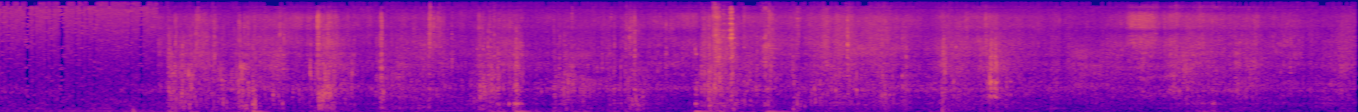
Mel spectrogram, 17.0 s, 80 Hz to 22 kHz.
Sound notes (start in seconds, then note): 2.6 footsteps crunching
